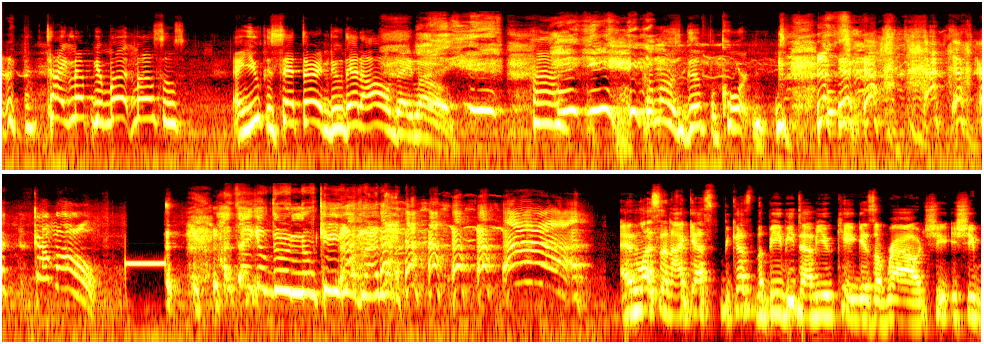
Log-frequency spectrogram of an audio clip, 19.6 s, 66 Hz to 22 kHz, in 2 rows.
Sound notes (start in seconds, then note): 3.6 Tammy laughing; 8.0 laughing; 11.0 recorder beeps; 13.0 laughing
